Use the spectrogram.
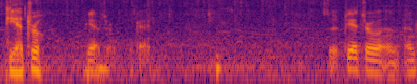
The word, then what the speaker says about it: Pietro: So and your character name Scott again is, just in case I was pronouncing it wrong. Right, Pietro.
